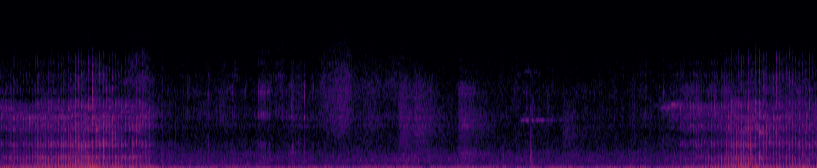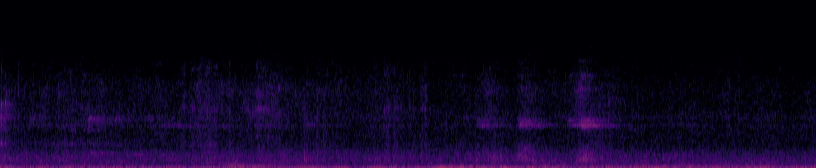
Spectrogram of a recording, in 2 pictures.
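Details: Chocolate Labrador Retriever napping on a Sunday afternoon, snoring in low rattling rumbles that swell at the start and again around seven seconds, with softer breathy snores in between.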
